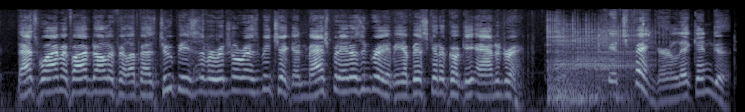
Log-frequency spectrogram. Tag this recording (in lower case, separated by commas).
speech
